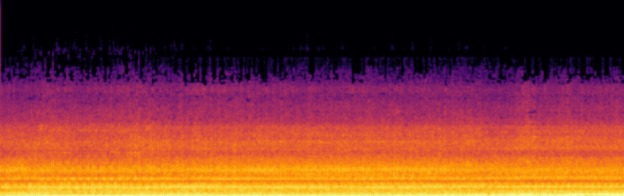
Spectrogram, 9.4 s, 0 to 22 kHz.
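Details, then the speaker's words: Oliver 1365 (Fiat 640) diesel tractor after the fuel leak fix, started with starting fluid: even, steady idle with a low smooth beat and no misfire; running and not leaking, though the charging voltage reads a suspicious 17.9 V. "Well, it's running and it's not leaking."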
